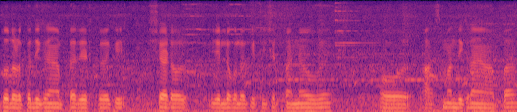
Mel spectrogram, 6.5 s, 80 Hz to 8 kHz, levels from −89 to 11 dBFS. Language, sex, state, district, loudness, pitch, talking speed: Hindi, male, Chhattisgarh, Raigarh, -18 LUFS, 105 Hz, 240 wpm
